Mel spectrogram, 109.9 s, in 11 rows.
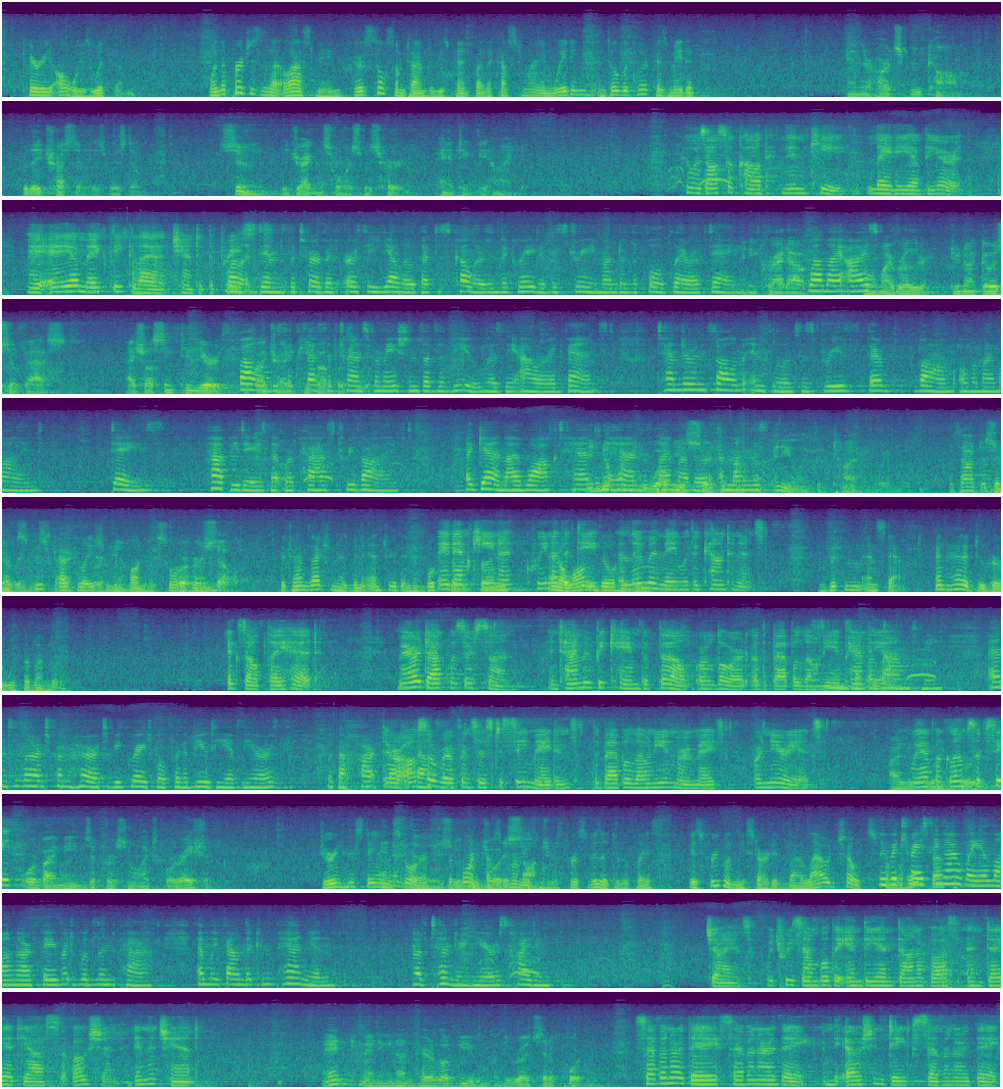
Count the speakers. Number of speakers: four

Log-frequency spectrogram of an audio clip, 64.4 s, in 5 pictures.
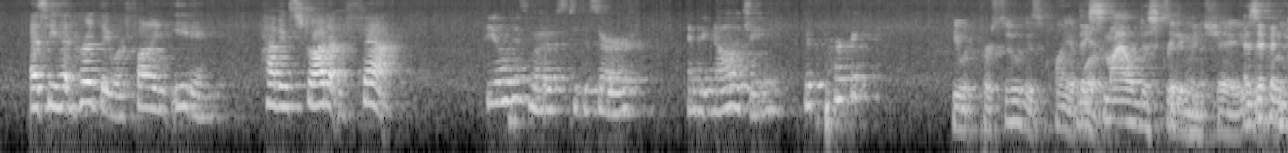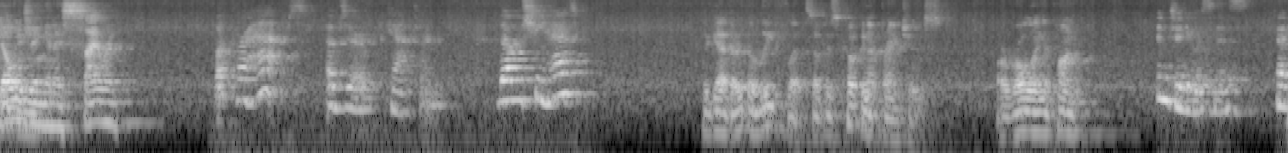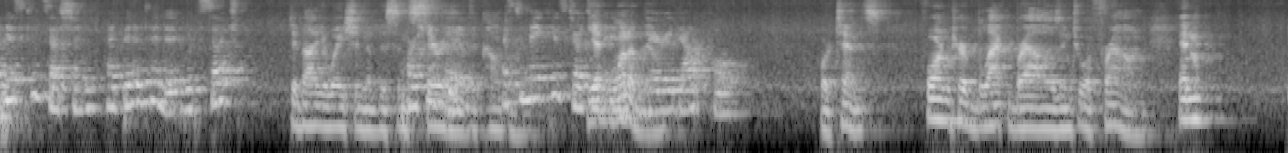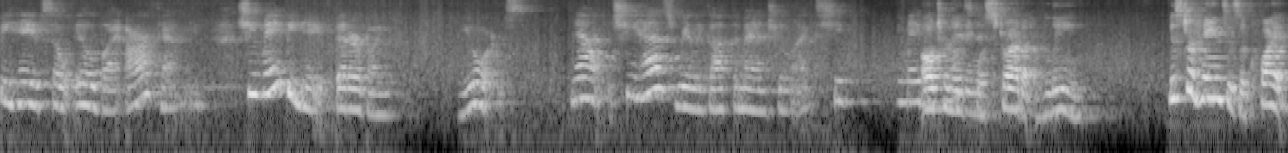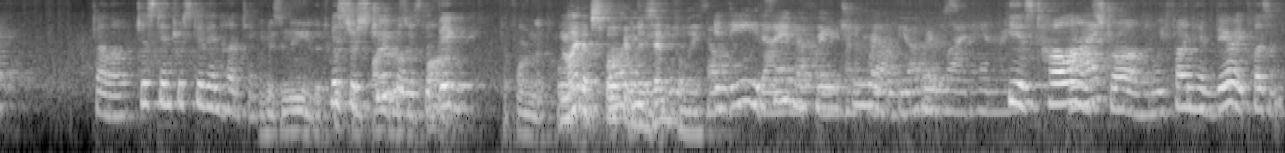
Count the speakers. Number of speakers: five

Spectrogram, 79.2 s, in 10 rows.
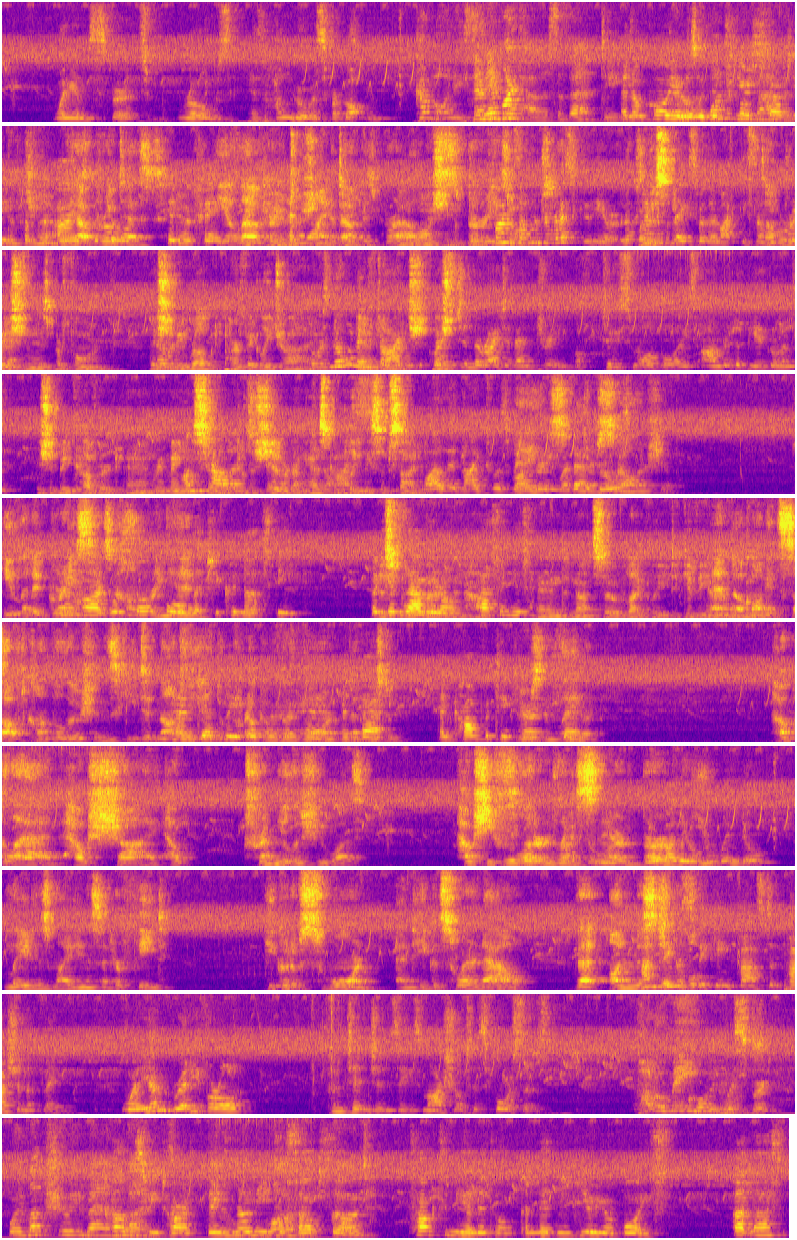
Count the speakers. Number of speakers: five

